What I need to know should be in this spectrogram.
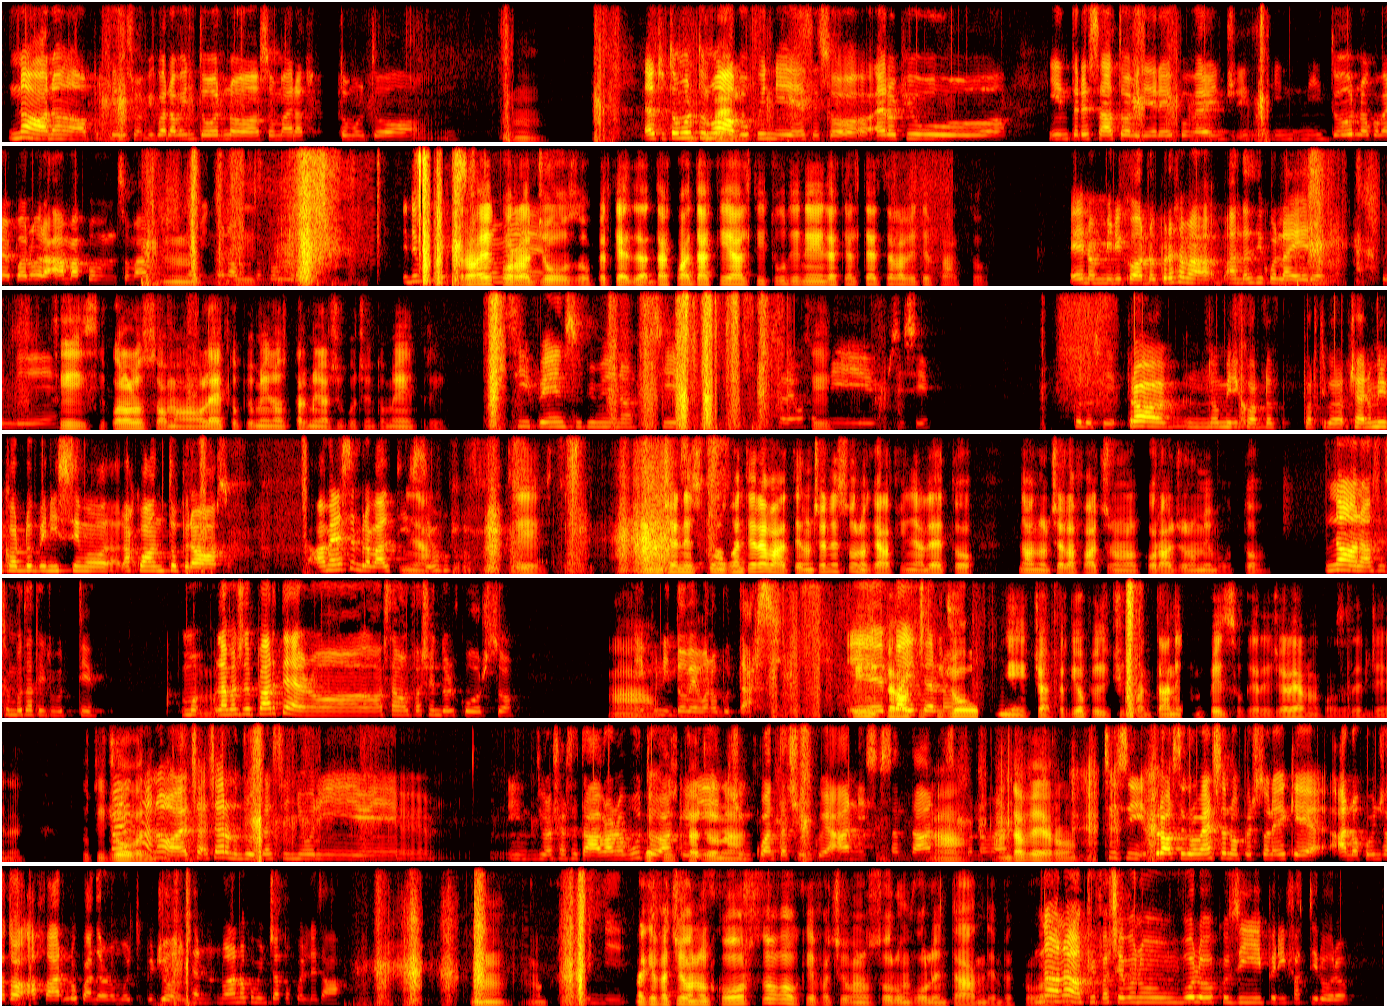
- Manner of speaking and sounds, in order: other background noise; static; drawn out: "più"; distorted speech; "cioè" said as "ceh"; laughing while speaking: "altissimo"; drawn out: "erano"; "Quindi" said as "quini"; "Cioè" said as "ceh"; tapping; drawn out: "signori"
- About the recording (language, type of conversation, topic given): Italian, unstructured, Hai mai provato un passatempo che ti ha deluso? Quale?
